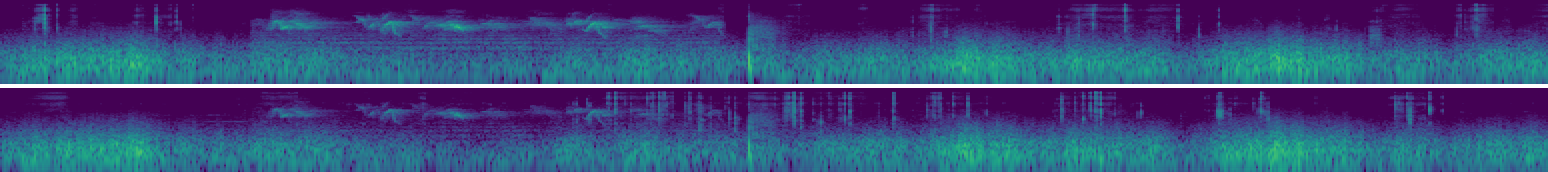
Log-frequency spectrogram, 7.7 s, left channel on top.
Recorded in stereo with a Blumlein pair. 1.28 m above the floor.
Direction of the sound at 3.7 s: 10° left.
